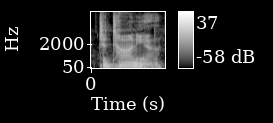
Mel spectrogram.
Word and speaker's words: Titania: ones this is a titania and yes that's how you properly pronounce it titania this setup is the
